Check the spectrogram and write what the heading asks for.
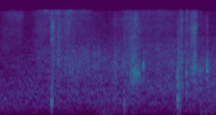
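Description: Footsteps on a sandy beach scattered with chunks of ice: irregular sharp steps, one about half a second in and a few more near the end, over a steady soft hiss.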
